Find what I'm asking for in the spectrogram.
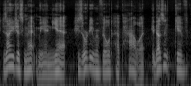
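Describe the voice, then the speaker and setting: A man's voice: mid-range voice, animated, fast talker, gravelly. A man voicing a cunning, disdainful beast fighter with venom, scheming and contemptuous, in a story reading. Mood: scornful, scheming. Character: cunning, disdainful poisonous beast fighter who trusts nobody.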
